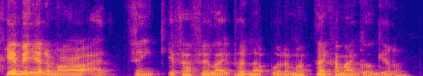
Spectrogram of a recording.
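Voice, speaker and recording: A man with a deep voice hosting a casual chat, talking in a laid-back, rambling way. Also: sing-song, rapid-fire, breathy edge. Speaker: host.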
